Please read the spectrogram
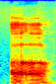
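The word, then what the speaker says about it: oo: casually like to friends uhoh just two o's they pronounce all their a IO and use over there um so yeah uh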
